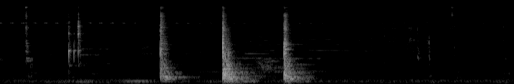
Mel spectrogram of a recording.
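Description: Metal tool striking the steel wheel hub of a Howo dump truck: a few light clicks, then three sharp metallic knocks a little over half a second apart, the last two ringing briefly.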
